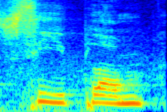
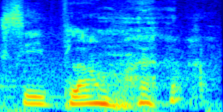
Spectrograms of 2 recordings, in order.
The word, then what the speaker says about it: SEA-PLM: Some people like to pronounce it as Cplum. I like Cplum.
